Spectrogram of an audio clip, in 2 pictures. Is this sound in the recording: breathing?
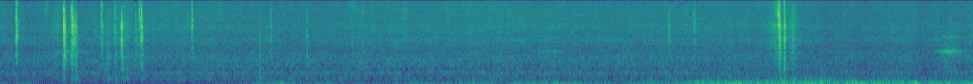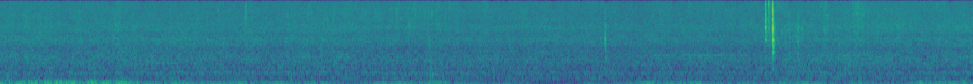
no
